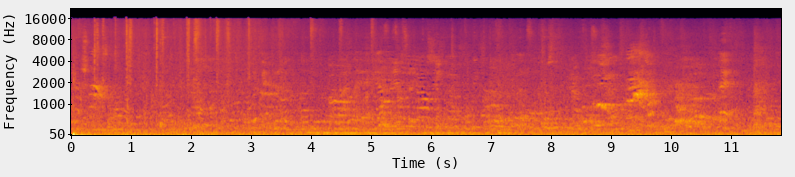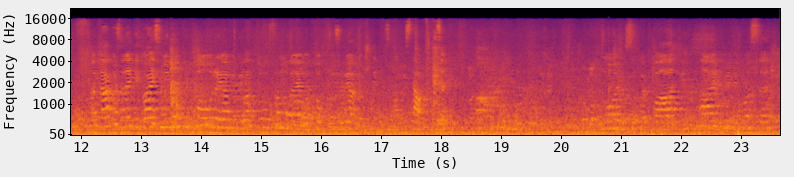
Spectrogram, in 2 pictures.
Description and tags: winter night street ambience
Night recording in the narrow street.
street, ambience, people, field-recording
